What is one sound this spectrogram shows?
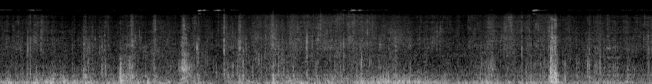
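Bicycle tyres roll and crunch over a rocky dirt trail.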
